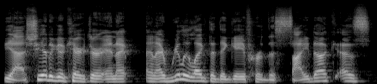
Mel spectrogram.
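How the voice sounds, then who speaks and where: A man co-hosting a podcast in a casual discussion, with a halting, stammering delivery. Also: medium pitch, lively intonation, a bit bright. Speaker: podcast host.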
